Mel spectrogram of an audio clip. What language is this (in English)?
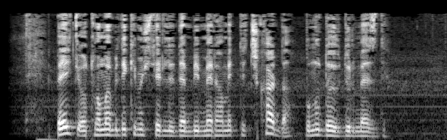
Turkish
